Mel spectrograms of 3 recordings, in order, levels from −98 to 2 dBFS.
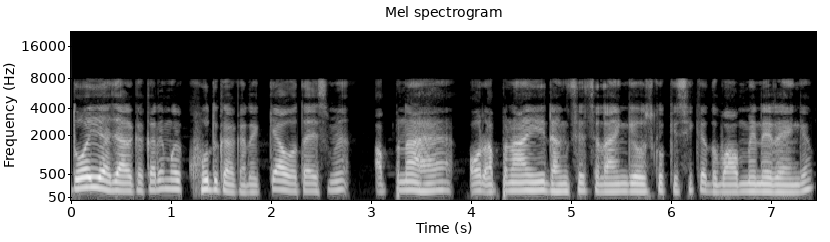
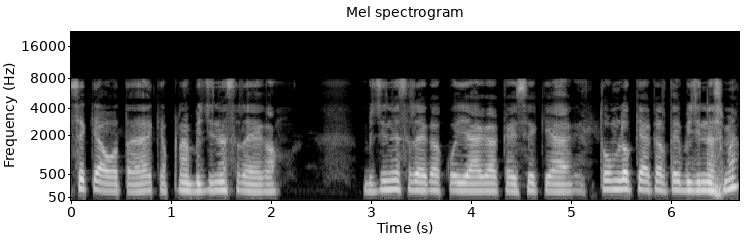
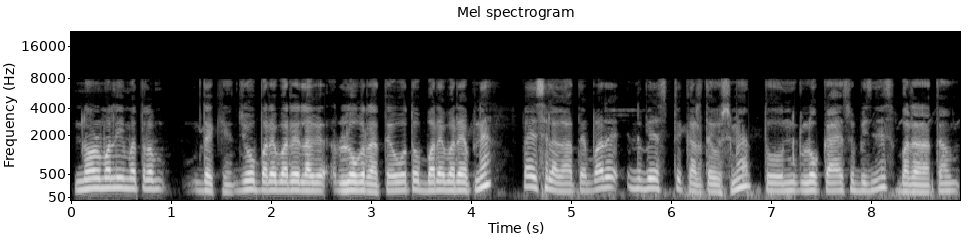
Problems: none marked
